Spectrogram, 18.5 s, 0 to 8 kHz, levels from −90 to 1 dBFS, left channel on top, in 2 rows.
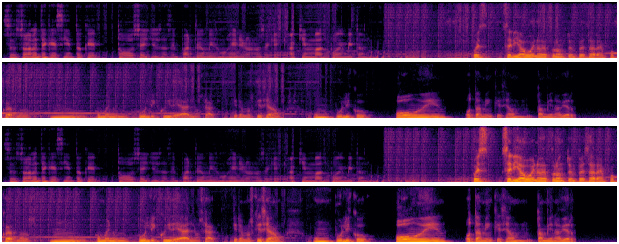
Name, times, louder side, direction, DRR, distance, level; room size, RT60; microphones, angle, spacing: voice 1, 0.0-5.5, left 1 dB, 35° left, 7.7 m, -45 dB
sound 1, 0.6-14.4, left 4 dB, 70° left, 1.6 m, -51 dB
sound 2, 5.7-12.0, right 1 dB, 10° right, 2.5 m, -54 dB
voice 2, 7.1-13.6 13.9-14.8 15.1-17.8, right 4 dB, 85° right, 0.5 m, -30 dB
sound 3, 9.0-12.2 13.6-13.7, left 2 dB, 50° left, 5.3 m, -49 dB
head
